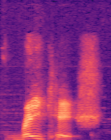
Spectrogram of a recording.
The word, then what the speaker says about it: rakish: Pronounced rakish. Rakish. Cool. Rakish. So we know for future. It is rakish. Like if you to be rakish is to be debonair in a rather rugged way.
